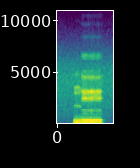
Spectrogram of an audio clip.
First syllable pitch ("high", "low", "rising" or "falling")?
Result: low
